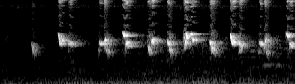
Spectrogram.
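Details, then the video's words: Yellow-vented bulbul singing in the morning: after a single soft opening note, a run of about ten short, bright, slurred chirps comes roughly every half second, each note dropping slightly in pitch, against a quiet background. "kicauan crucuk pagi hari"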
